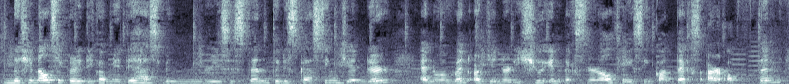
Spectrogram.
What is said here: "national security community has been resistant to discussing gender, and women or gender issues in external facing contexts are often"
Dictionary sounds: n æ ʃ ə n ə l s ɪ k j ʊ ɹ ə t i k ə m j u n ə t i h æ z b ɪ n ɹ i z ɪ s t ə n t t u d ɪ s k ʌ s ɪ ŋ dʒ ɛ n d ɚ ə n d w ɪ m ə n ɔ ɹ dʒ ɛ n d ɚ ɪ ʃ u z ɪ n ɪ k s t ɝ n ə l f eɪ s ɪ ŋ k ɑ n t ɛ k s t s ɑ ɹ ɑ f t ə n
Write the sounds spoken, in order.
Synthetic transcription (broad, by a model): n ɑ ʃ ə n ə l s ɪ k j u ɹ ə t i k ə m j u n ə t i h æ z b ɪ n ɹ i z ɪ s t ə n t t u d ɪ s k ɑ s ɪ ŋ dʒ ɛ n d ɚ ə n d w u m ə n ɔ ɹ dʒ ɛ n d ɚ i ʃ u ɪ n ɪ k s t ɝ n ə l f eɪ s ɪ ŋ k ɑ n t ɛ k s s ɑ ɹ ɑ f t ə n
